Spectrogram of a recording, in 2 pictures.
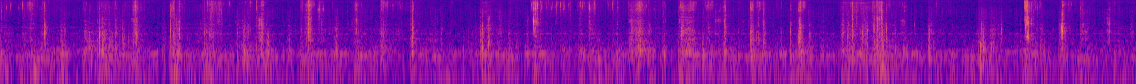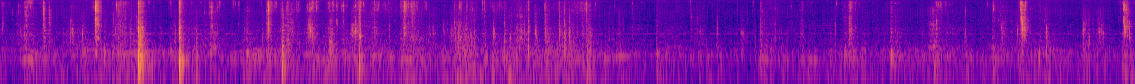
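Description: A person eating close to the microphone: irregular chewing, biting and crunching of food eaten by hand, with sharp mouth clicks and smacks. A few of the crunches are louder, about twelve to thirteen seconds in.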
